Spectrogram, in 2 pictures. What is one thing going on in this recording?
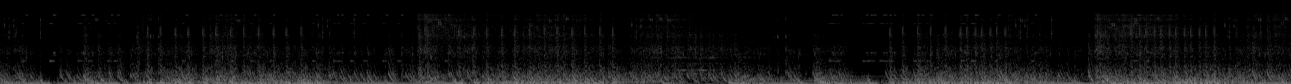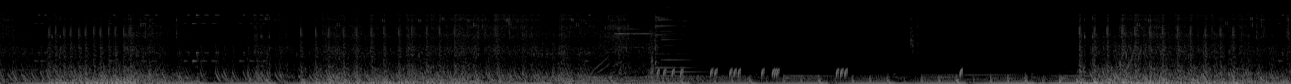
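Rapid game gunfire crackles and pops without pause.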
